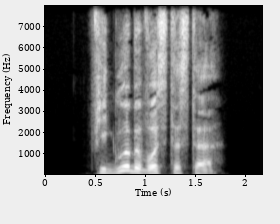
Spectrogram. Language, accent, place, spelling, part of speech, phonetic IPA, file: German, Germany, Berlin, figurbewussteste, adjective, [fiˈɡuːɐ̯bəˌvʊstəstə], De-figurbewussteste.ogg
- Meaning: inflection of figurbewusst: 1. strong/mixed nominative/accusative feminine singular superlative degree 2. strong nominative/accusative plural superlative degree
